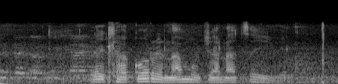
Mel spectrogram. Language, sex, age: Tswana, male, 21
